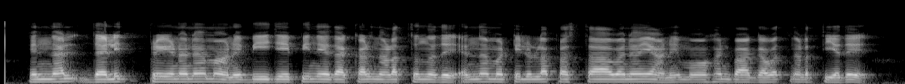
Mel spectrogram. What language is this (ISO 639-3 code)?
mal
